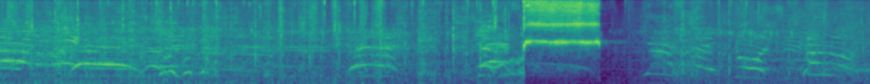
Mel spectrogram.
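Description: Shouting voices as a runner breaks clear, then about five seconds in a single long blast of a referee's whistle, blown to award the try. The sound cuts off sharply just after the whistle.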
